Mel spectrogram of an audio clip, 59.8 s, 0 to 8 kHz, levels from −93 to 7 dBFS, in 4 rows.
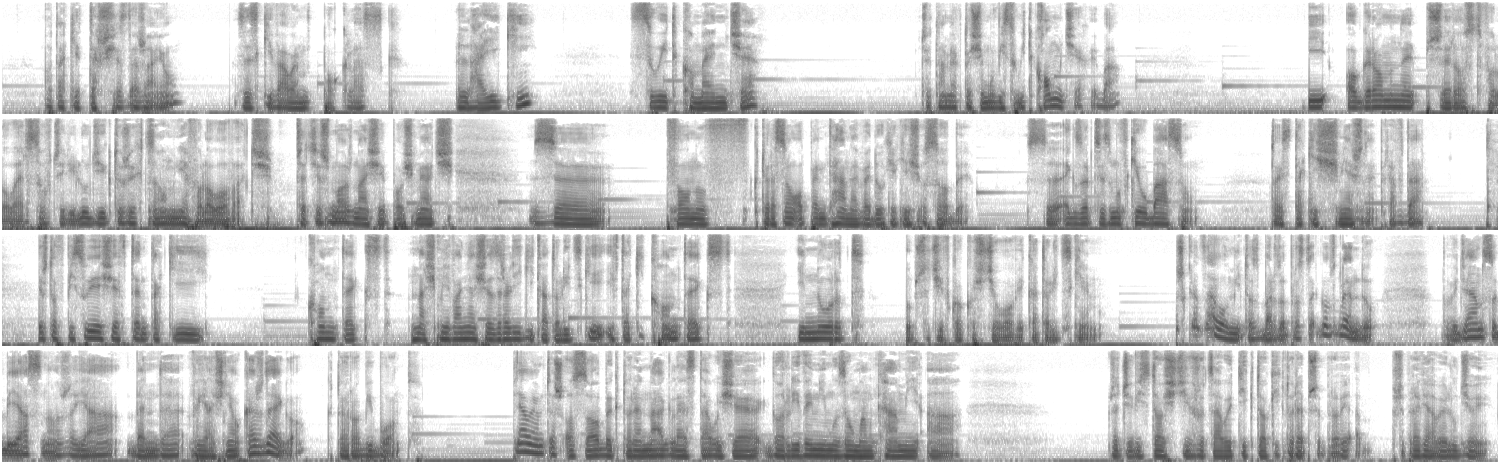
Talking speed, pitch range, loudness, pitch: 105 wpm, 100-120 Hz, -29 LUFS, 110 Hz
